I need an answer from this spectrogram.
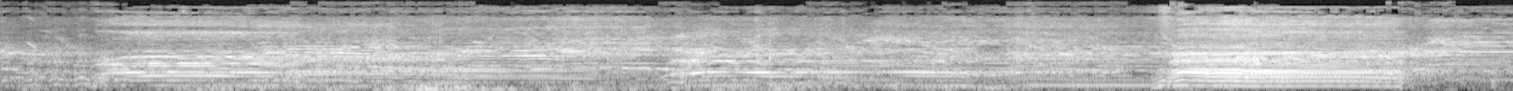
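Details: Goat family of kid, nanny and billy on a farm, bleating almost nonstop: overlapping quavering, nasal calls from more than one animal, rising to a loud, strained bleat near the end.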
